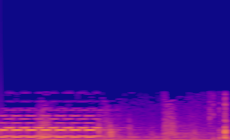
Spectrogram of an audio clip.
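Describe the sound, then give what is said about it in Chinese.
A telephone rings with a bright, steady electronic trill for under a second, then cuts off, leaving a quiet room with faint handling sounds and a low background hum. “接一下电话。”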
